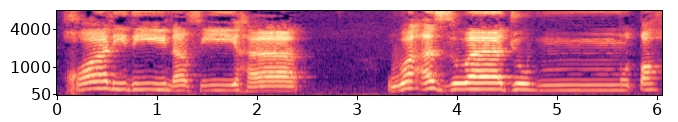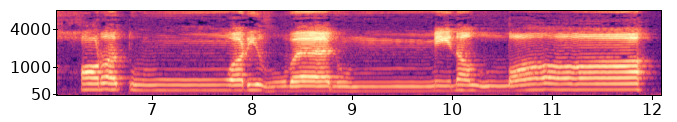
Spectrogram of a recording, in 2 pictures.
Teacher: تنوین کے بعد میم ہے، اس جگہ پہ غنہ ہوگا، ادغام مع الغنہ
